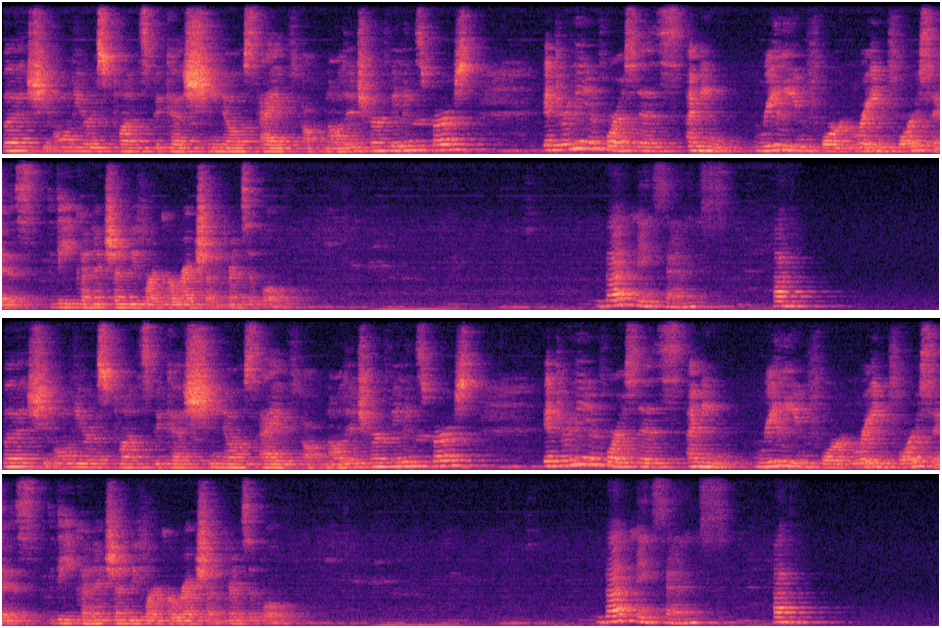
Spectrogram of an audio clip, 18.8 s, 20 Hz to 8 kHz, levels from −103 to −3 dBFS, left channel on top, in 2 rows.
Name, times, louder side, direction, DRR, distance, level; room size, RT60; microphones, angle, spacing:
voice 1, 0.0-4.6 4.9-5.1 5.4-7.2 7.5-12.2 14.4-14.5, left 1 dB, 30° left, -5 dB, 0.9 m, -28 dB
voice 2, 15.3-16.6 17.1-17.4, right 1 dB, 25° right, -2 dB, 0.4 m, -29 dB
3.1 x 2.2 x 3.0 m, 0.85 s
head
